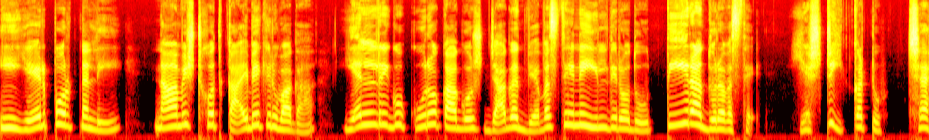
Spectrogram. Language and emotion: Kannada, disgusted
